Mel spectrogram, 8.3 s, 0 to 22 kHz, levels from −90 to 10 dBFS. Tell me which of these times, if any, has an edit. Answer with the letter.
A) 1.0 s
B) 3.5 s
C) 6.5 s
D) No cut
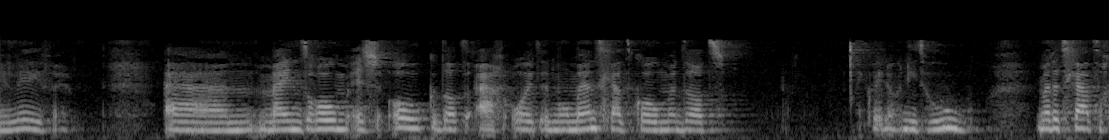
D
